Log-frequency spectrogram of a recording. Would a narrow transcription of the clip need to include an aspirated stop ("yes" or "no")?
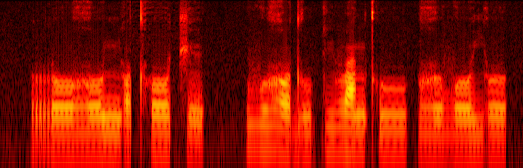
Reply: yes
